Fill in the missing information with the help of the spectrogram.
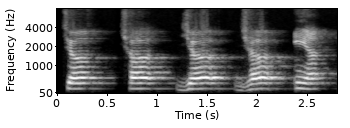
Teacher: है लेकिन च का उच्चारण नहीं करना है ऐसी स्थिति में च उच्चारण करने से जस्ट पहले आपके तालू जो है आपका जो जीव है वो तालू से जाकर चिपक जाता है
